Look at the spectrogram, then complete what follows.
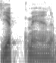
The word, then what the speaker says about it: Ip Man: you say it yeah Ip Man but in Chinese it's Yip Man yep man it's so funny everybody over here says IP man I always said that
